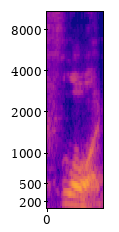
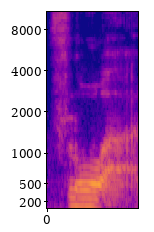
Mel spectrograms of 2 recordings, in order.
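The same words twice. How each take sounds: First: The vowels flow together into one syllable. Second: The vowels are split into two syllables. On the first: The speaker calls it right. "it's floor" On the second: The speaker calls it wrong. "not floor"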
